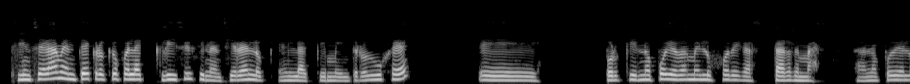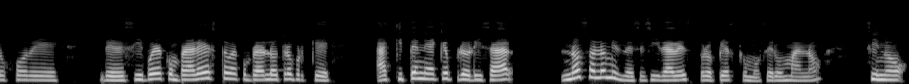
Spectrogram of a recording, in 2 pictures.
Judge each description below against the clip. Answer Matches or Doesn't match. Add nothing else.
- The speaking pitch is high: Matches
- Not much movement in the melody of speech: Doesn't match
